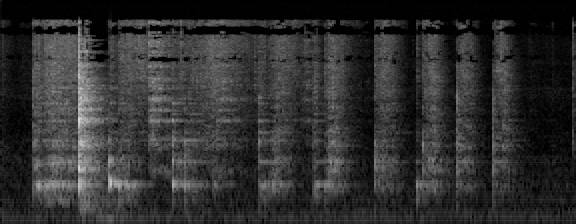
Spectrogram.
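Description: Wooden spatula scraping freshly roasted rolled oats out of a frying pan onto a plate: a run of about ten scrapes and knocks, the loudest about a second in, thinning out towards the end.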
